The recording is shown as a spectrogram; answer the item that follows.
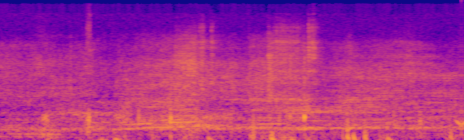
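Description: Race cars roar along the front straightaway at Penn Can Speedway, a loud, steady engine drone with rumbling low-end surges and rough, gritty texture throughout.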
